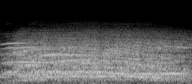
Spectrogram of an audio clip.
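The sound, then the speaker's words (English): A studio audience at a panel game cheers and boos together, a loud, sustained blend of crowd voices lasting about two seconds. “If you think that Clement Freud was deviating and you agree with Derek's challenge, will you cheer? If you disagree with his challenge, will you boo? And will you all do it together now?”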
